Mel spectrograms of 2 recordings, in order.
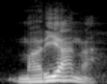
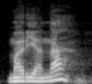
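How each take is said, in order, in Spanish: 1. El acento está en la sílaba del medio. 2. El acento está en la última sílaba. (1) "La penúltima" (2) "pronunciamos más fuerte la última sílaba"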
